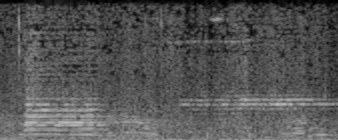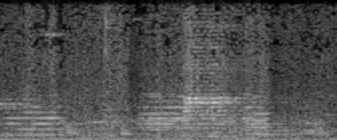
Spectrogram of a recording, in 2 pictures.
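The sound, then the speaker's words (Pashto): Busy street traffic in front of a roadside shop, with cars and rickshaws passing and honking: a dense, steady road roar broken by repeated horn toots, with talk running over it. “دی پر سړک تیرېدونکو موټرو، رکشو او خلکو ته ګوري.”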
